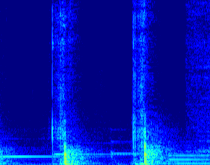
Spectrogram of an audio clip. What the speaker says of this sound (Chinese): 半截大葱切成葱花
